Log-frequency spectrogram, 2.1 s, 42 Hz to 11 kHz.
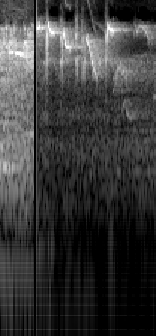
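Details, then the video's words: Sunbird calls used as a hunting lure: after a brief burst of hiss, thin high chirps and quick downward-sliding whistled notes follow at uneven intervals, fading toward the end. "Sun Bird Sounds ✔️Sun Bird Calling Sound Effect Mp3"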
